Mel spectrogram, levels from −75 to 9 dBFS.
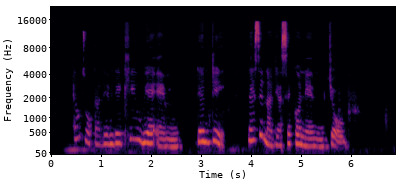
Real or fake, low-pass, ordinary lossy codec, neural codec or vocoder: real; 14.4 kHz; Opus, 32 kbps; none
